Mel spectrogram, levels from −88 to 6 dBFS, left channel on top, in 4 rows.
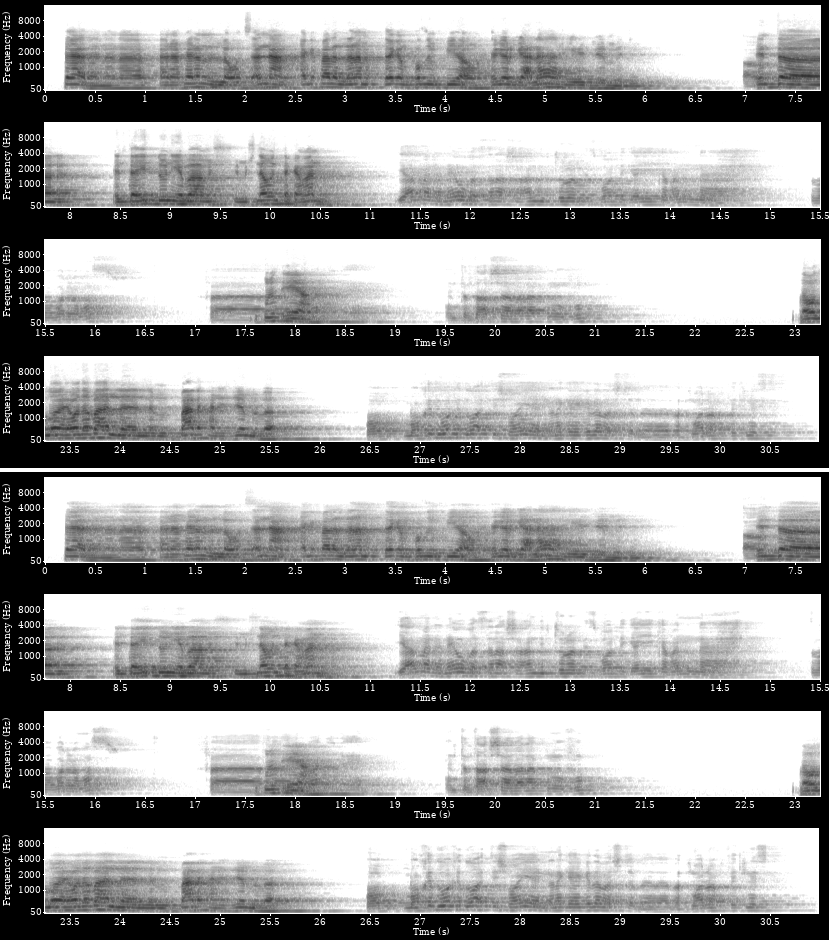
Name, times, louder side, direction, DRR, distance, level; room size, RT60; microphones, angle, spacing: voice 1, 0.2-6.0 7.1-8.0 8.4-10.6 17.7-18.2 23.0-25.6, left 2 dB, 90° left, 8 dB, 2.6 m, -22 dB
voice 2, 11.2-14.7 15.4-16.2 17.1-18.7 19.5-20.9 26.5-30.5, right 2 dB, 50° right, 5 dB, 3.3 m, -36 dB
24.5 x 17.5 x 8.0 m, 1.1 s
head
